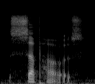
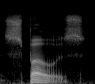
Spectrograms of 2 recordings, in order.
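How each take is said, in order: First: The word is said in full with both syllables. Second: The first vowel is dropped, giving one syllable. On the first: "what he's saying is "suppose."" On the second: "sort of a shortened version"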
